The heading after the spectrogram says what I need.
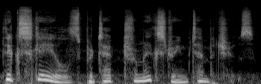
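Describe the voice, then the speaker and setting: A man reading scripted nature documentary style narration in a measured, informative way. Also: medium pitch, sing-song, husky. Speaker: narrator reading game text.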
